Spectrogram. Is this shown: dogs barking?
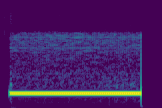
no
